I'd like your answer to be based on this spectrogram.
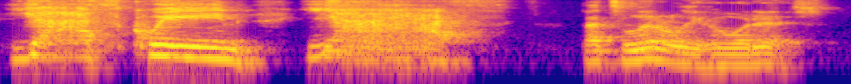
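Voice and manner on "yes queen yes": high, mincing mock cheer; mock bug man. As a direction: camp it up, higher and airy. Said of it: "some bug man".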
